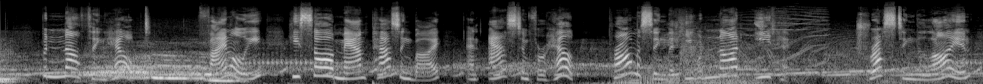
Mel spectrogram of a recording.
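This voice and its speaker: A woman voicing a patient cartoon mother who tells children fables in an expressive, instructive way. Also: high voice, full character voice. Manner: expressive, didactic. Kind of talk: children's storytelling.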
